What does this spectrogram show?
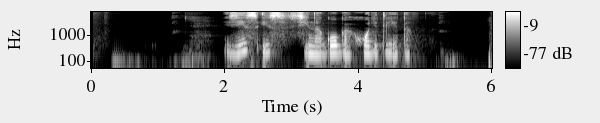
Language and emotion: Russian, neutral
